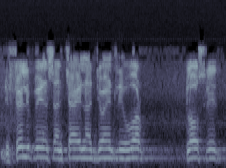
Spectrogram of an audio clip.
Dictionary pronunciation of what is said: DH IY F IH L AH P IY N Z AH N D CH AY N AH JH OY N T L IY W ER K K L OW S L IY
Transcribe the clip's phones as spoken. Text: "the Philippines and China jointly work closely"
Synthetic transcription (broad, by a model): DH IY F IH L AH P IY N S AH N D CH AY N AH JH OY N T L IY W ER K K L OW S L IY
